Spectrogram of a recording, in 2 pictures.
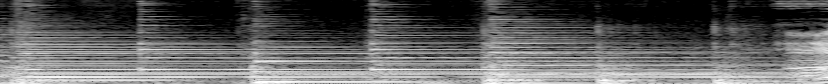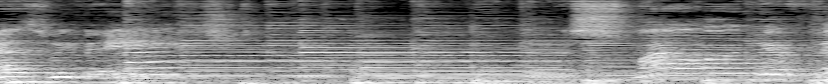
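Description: Acoustic Americana band playing an instrumental break: acoustic guitars, upright bass and steel guitar, with notes sliding upward about halfway through and again near the end.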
